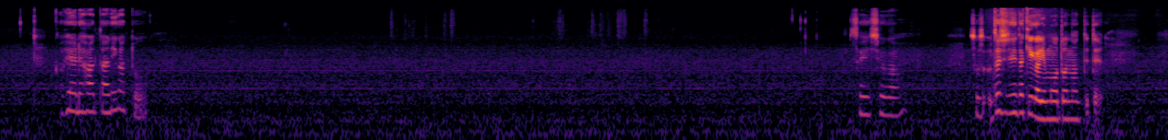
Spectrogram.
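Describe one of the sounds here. A young woman speaks softly and briefly, close to a phone microphone.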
